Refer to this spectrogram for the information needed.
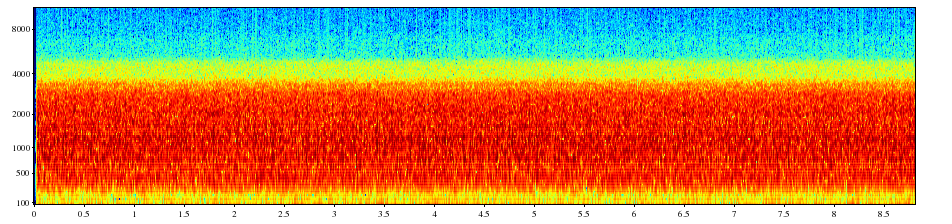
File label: CB radios walkie talkie radio static loopable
